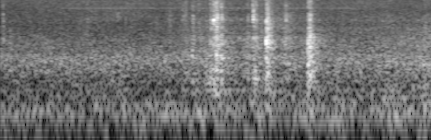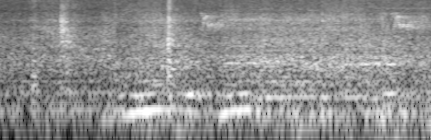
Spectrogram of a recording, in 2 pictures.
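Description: Skateboard on pavement: a few sharp clacks in the first half, then a louder low rumble of its wheels rolling from about four seconds in.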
